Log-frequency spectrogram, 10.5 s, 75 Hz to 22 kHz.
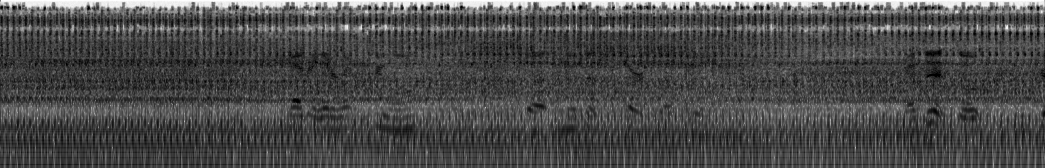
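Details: A newer Honda 5hp outboard (about a year old) with a no-start after sitting, now after carb bowl and jet cleaning. It ticks over at a fairly steady idle with slight unevenness but no misses or knocks; it runs fine.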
